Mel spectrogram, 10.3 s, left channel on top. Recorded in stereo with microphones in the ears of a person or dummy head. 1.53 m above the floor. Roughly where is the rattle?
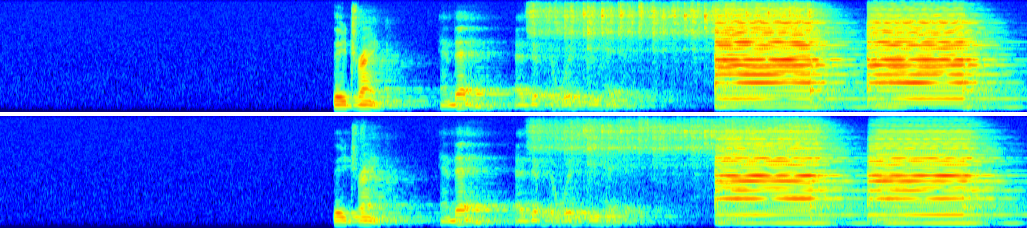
Left.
